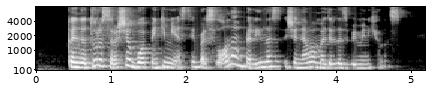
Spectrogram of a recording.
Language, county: Lithuanian, Vilnius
